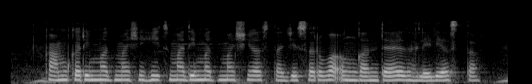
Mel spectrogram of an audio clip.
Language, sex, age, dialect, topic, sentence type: Marathi, female, 31-35, Southern Konkan, agriculture, statement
